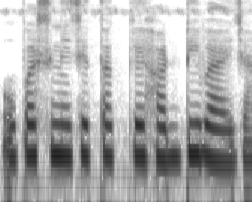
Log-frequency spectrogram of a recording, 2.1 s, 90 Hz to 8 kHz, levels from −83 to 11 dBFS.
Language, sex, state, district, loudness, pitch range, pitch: Bhojpuri, female, Uttar Pradesh, Ghazipur, -13 LUFS, 240-255 Hz, 250 Hz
